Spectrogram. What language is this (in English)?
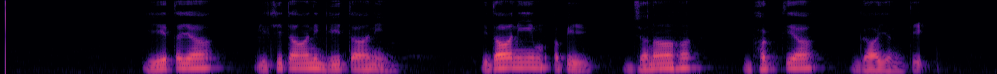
Sanskrit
